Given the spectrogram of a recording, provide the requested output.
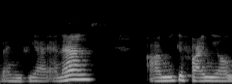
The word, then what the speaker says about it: Nevins: Um, you can also go to, if you look up Nevins, my last name is Nevins, Nevins.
